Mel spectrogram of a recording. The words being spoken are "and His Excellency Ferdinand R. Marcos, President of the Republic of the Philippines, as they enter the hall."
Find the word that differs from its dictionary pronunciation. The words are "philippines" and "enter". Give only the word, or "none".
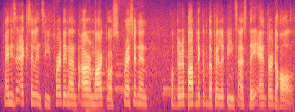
philippines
